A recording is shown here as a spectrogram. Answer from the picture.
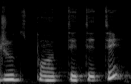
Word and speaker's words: Judz: donc rester sur udz donc j+u et Z ça fait Jude ok on peut plus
